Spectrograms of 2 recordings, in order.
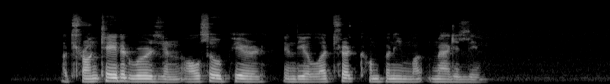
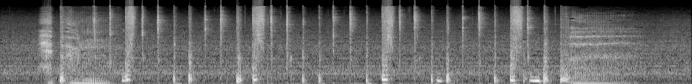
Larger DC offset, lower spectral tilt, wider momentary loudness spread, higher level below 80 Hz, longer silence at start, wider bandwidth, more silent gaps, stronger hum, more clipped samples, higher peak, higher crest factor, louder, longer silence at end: second, under 0.1% vs 0.5%; first, -6 dB/octave vs -2.5 dB/octave; about the same, 13 LU vs 11 LU; second, -74 dBFS vs -28 dBFS; first, 0.6 s vs 0 s; second, 11 kHz vs over 20 kHz; neither; neither; second, under 0.1% vs 1%; second, -6 dBFS vs 0 dBFS; first, 18 dB vs 12 dB; second, -24 LUFS vs -10 LUFS; first, 1.25 s vs 0 s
